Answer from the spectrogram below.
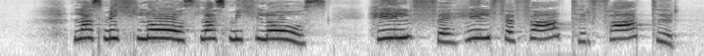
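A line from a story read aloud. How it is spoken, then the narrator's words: Little hare crying out. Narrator (German): rief der kleine Hase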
